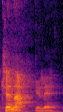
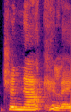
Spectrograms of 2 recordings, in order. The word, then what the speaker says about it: Çanakkale: No, it's the northwestern area near Çanakkale. Am I saying that right? – Çanakkale. – Çanakkale, yeah.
